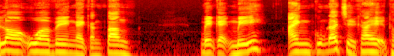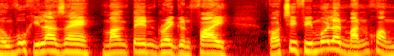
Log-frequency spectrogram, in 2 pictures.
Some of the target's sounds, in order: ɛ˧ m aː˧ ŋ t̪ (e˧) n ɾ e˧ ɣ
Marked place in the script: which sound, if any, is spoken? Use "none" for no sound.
e˧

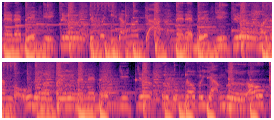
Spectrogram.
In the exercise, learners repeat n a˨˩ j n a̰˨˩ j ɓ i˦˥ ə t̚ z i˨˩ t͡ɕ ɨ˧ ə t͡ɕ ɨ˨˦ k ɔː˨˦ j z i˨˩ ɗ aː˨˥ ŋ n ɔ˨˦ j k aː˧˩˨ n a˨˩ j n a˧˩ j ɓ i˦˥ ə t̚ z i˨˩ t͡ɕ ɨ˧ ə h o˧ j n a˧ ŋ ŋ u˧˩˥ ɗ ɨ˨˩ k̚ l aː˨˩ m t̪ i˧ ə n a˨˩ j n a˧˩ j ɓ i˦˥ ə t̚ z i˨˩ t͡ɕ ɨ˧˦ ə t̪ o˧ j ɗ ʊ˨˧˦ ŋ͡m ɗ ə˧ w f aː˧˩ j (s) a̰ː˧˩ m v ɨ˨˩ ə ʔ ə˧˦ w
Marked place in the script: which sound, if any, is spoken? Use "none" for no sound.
z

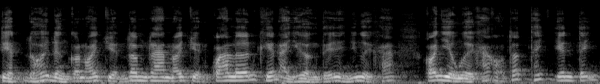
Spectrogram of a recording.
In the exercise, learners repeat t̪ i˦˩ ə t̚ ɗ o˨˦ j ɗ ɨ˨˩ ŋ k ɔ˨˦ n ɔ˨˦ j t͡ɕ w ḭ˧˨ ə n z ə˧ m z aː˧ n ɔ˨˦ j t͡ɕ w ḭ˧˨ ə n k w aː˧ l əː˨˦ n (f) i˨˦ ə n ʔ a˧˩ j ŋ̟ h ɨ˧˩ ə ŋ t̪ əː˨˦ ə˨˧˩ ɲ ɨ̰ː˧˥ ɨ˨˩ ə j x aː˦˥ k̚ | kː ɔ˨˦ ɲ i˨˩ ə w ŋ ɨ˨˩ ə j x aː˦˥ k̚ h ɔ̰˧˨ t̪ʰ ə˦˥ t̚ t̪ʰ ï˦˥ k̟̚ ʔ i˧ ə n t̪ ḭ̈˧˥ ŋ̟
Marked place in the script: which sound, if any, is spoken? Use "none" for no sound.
x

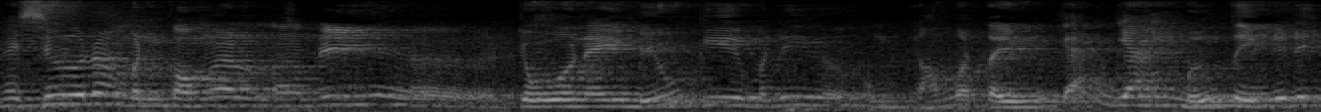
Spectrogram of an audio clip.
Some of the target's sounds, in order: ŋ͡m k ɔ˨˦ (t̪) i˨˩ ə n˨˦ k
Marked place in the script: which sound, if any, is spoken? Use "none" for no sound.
t̪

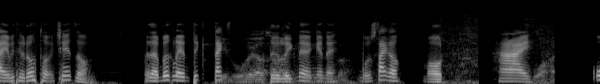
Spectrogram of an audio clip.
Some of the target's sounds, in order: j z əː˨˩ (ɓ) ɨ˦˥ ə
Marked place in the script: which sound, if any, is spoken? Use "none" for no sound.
ɓ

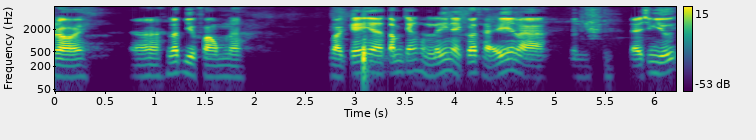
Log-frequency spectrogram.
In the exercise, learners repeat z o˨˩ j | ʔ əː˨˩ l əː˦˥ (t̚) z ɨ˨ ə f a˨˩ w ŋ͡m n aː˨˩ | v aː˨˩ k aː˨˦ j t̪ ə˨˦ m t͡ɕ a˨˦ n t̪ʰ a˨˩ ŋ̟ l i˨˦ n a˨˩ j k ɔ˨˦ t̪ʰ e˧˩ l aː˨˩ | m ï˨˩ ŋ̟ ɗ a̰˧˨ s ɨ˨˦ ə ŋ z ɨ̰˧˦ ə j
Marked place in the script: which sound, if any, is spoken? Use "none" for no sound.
p̚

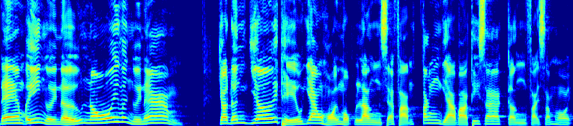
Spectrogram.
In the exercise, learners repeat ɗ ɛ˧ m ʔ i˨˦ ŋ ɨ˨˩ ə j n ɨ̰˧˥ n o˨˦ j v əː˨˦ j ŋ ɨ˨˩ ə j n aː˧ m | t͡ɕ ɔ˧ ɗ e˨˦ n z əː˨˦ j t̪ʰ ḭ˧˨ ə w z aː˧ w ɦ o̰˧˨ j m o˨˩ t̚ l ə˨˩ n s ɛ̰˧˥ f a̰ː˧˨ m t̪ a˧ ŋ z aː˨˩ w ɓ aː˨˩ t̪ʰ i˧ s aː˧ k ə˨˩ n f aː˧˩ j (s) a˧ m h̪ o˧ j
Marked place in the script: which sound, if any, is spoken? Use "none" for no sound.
s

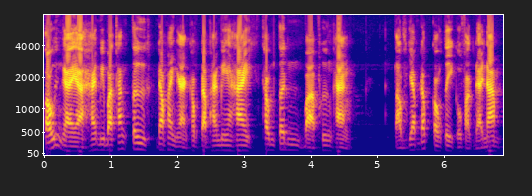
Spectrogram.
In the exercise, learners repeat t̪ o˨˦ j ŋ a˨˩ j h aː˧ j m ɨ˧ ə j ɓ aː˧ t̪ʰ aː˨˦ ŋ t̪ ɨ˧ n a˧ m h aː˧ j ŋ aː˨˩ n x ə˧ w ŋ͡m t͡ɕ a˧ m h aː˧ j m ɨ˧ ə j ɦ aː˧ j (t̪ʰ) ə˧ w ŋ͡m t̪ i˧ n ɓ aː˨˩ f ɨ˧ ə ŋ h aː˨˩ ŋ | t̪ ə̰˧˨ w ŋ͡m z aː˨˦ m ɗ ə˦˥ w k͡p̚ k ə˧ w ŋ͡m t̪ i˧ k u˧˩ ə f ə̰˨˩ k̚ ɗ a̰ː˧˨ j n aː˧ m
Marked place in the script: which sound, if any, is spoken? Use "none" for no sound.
t̪ʰ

